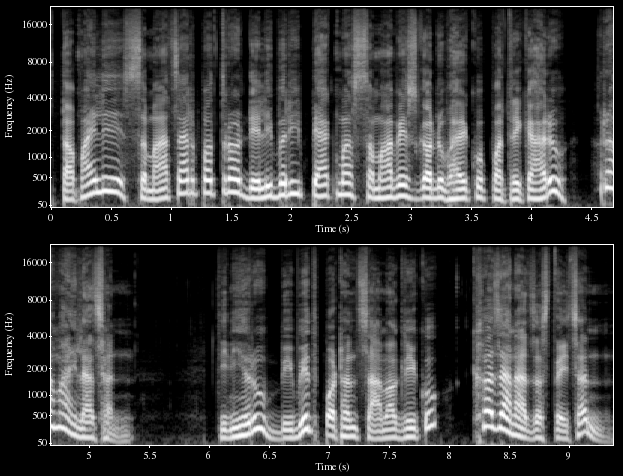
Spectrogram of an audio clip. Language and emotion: Nepali, happy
